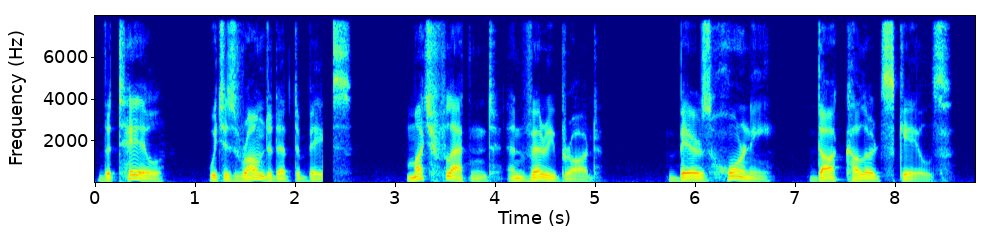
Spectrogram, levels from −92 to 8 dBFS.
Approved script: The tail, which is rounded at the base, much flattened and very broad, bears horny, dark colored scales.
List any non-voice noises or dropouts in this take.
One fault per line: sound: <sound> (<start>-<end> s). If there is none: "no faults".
sound: dropout (2.3-2.4 s)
